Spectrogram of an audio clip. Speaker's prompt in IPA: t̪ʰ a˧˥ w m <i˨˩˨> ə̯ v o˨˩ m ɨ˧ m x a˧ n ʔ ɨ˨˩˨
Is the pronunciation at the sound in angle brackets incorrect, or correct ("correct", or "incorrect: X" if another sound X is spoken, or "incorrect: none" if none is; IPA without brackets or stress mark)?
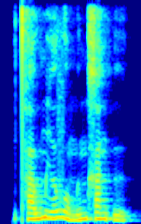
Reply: incorrect: i˧˥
